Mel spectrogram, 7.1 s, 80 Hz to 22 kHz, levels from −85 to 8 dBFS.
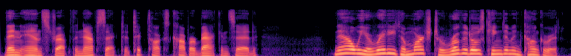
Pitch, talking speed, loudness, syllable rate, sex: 155 Hz, 200 wpm, -17 LUFS, 5.5 syllables/s, male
